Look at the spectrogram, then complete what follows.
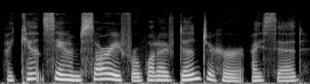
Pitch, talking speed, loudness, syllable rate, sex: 205 Hz, 250 wpm, -15 LUFS, 5.2 syllables/s, female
